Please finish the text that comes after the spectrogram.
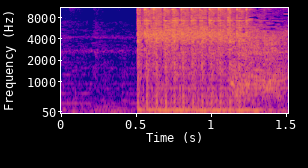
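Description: Automatic gunfire in XCOM 2 breaks out suddenly after a brief lull, a dense, loud stream of shots that keeps going without pause to the end.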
